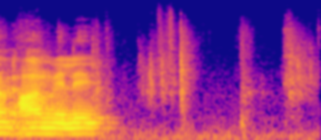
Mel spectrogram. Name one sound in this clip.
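A man speaks a few words nearby.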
